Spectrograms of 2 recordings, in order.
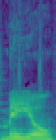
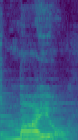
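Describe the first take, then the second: First: It is said with an English pronunciation. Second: It is said with a Spanish pronunciation. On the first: It means mayonnaise. "we have the word mayo in English for mayonnaise, and the way you would pronounce it is mayo" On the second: It means the month May. "But in Spanish, this one means May ... the way you pronounce it is mayo"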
